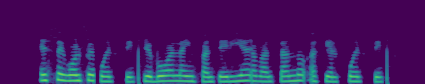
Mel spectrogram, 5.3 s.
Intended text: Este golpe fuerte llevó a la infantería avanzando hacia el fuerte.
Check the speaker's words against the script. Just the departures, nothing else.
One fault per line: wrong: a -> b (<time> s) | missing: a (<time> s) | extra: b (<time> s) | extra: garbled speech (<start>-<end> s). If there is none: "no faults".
no faults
